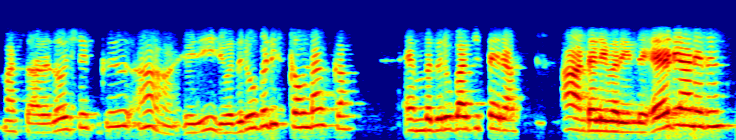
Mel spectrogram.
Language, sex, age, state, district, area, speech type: Malayalam, female, 18-30, Kerala, Kasaragod, rural, conversation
